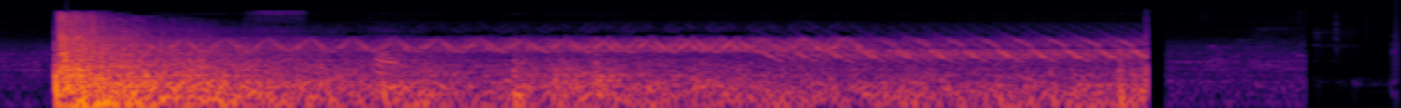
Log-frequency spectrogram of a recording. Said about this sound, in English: then soon after, bam, that massive explosion, most likely that strike on electrical substation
